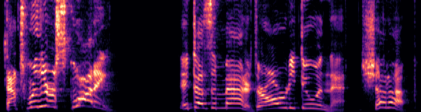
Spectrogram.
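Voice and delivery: high, loud scornful rant; indignant rant. Real, not acted. Scoffing at a housing headline, loud and high. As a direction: shout down the headline.

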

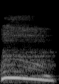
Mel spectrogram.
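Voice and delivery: a big gulp of air after running out; dramatic inhale; gasp for air. Shown as a demonstration. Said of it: "There's her breath".

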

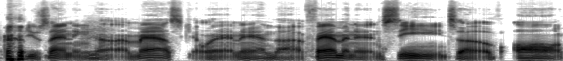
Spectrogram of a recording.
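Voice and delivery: low, soft, slow visionary voice; solemn mock spiritual sermon; Alex Grey impression. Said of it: "Can you do the Alex Gray again?".

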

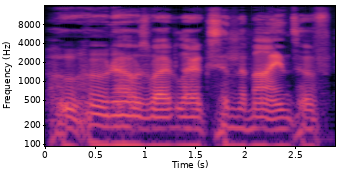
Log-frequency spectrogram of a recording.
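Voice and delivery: slow, ominous Shadow narrator voice; radio announcer voice. Retold or imitated. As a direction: intone it like the old radio Shadow. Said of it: "Scarlett Johansson is the Shadow".

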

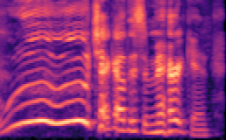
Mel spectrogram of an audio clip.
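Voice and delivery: high, loud hammed-up whoop; showing off. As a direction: play up a cocky show-off for the hidden cameras. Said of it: "I would just strip naked and just go".

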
